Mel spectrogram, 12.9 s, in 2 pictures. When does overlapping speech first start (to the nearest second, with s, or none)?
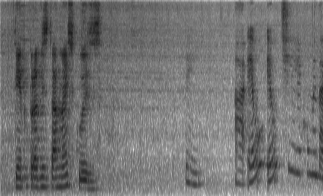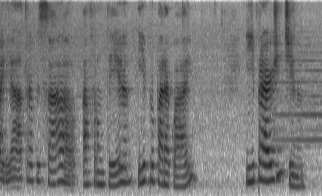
none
